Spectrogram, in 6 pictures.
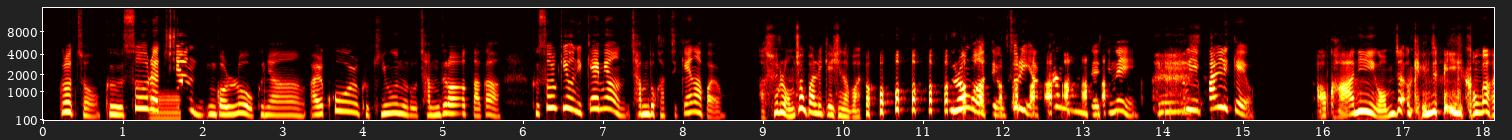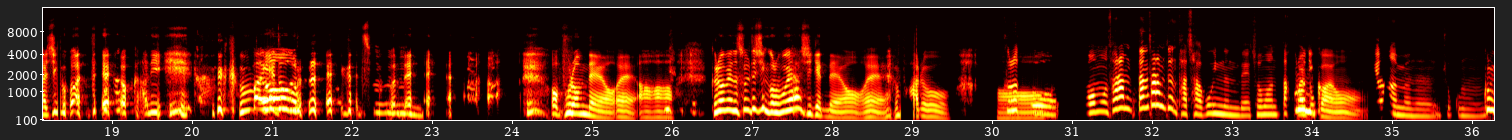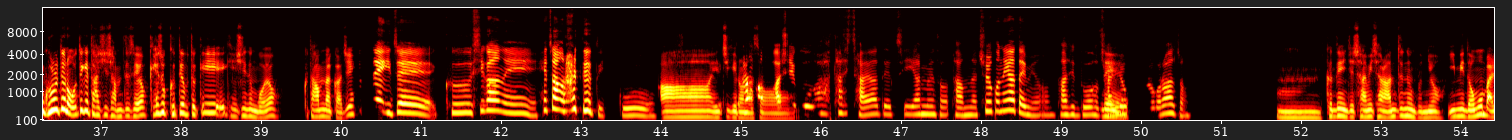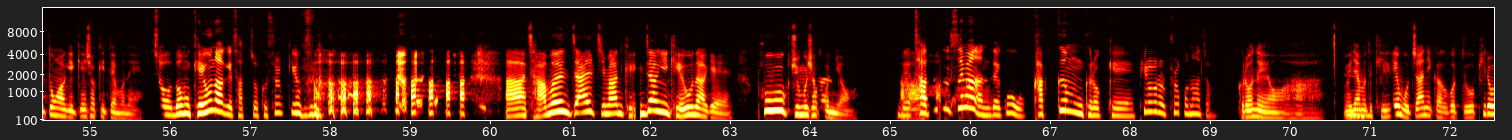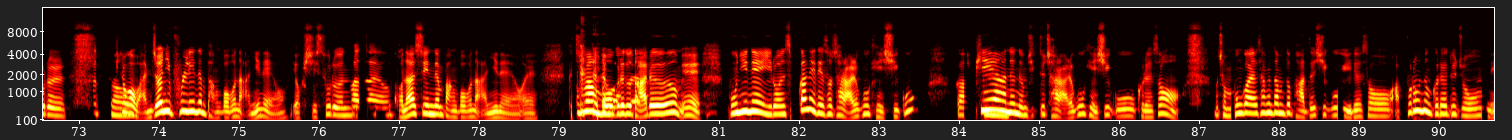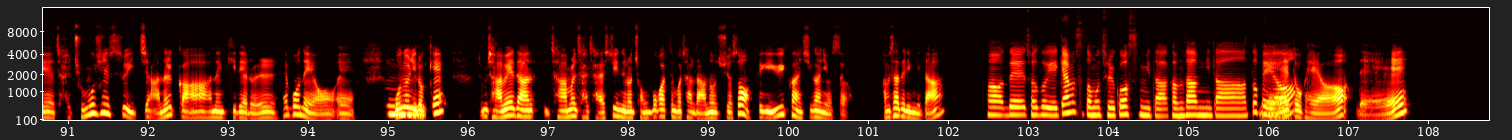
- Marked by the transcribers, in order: laughing while speaking: "봐요"; laugh; tapping; other background noise; laughing while speaking: "굉장히 건강하신 거 같아요. 간이 금방 해독을 해 가지고. 네"; laugh; laugh; laugh; laughing while speaking: "후회하시겠네요. 예"; unintelligible speech; laughing while speaking: "할"; laugh; laughing while speaking: "술기운으로"; laugh; tsk; teeth sucking; laugh; teeth sucking
- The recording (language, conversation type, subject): Korean, podcast, 잠을 잘 자려면 평소에 어떤 습관을 지키시나요?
